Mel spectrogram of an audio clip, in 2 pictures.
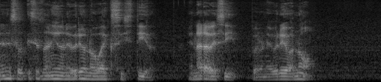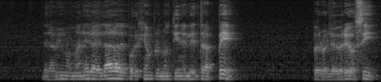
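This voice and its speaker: A man teaching an introductory Biblical Hebrew class, explaining patiently and clearing his throat often. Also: medium pitch. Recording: roomy echo, faint background noise.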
